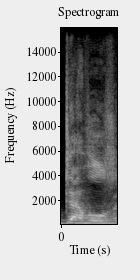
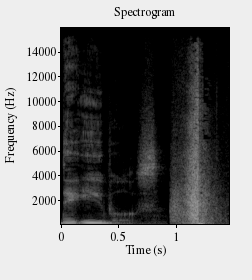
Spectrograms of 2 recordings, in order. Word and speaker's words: D'Evils: People come up to me like, yo, your song Devils, it's so amazing. I'm like, thank you. For everyone that does not know, the song is pronounced The Evils.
